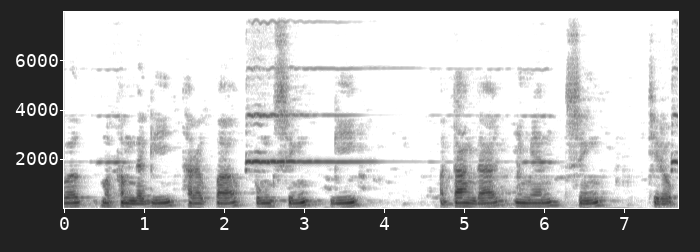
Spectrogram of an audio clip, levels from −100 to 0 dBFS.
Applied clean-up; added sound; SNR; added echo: classical method WPE with log-MMSE.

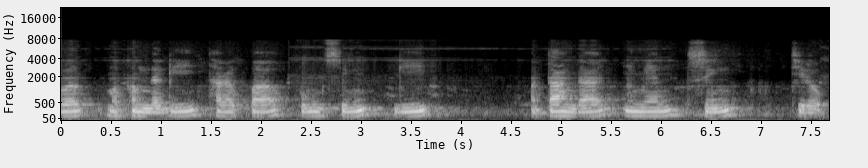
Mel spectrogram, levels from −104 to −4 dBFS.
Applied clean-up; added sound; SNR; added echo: neural separator model SepFormer DNS4.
